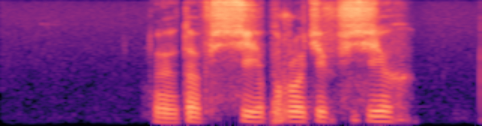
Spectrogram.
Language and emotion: Russian, angry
